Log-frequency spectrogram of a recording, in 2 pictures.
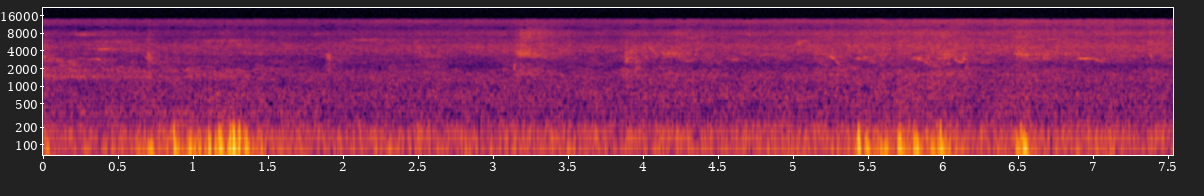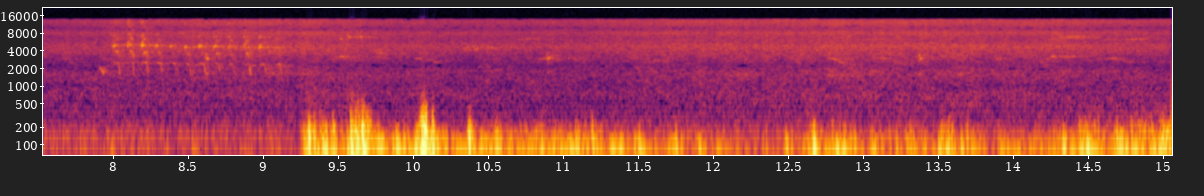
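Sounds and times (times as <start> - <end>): wind buffeting microphone: 0.6 - 1.6, 5.2 - 6.8, 9.2 - 15.0
faint bird chirps: 7.9 - 9.9.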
